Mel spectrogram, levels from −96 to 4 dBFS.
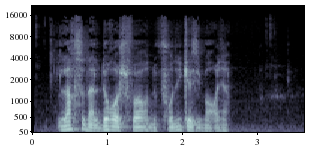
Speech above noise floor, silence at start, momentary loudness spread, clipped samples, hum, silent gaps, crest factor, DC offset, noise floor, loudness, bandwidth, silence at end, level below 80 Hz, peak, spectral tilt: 34 dB; 0.35 s; 12 LU; under 0.1%; none; none; 20 dB; under 0.1%; -56 dBFS; -22 LUFS; 16.5 kHz; 1 s; -48 dBFS; -2 dBFS; -6 dB/octave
